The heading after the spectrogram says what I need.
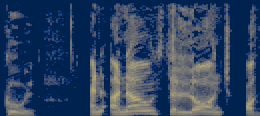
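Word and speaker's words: Cuil: or success the next company is cool it's pronounced cool but it spelled see you I else this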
